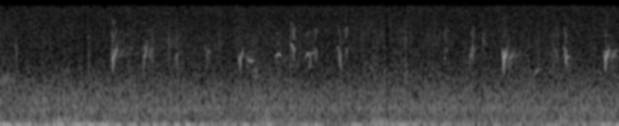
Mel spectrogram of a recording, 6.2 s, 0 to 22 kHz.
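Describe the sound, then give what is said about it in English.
A large flock of wild crossbills calls continuously around a net they are weighing down, some caught, at about 11:52 a.m., many short high chirps and peeps scattered over a steady low rumbling background, with no voices. “It's a huge flock. And they're starting to really weight down the net.”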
